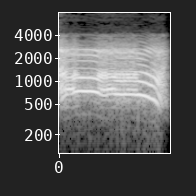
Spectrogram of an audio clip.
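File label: damaged pilot, Czech, mood med; speech; War Thunder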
